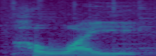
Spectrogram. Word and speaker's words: Hawaii: This was my first trip to Hawaii, pronounced Hawaii, and I was particularly excited about one of our planned excursions, swimming with dolphins.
